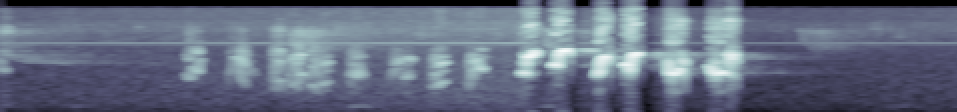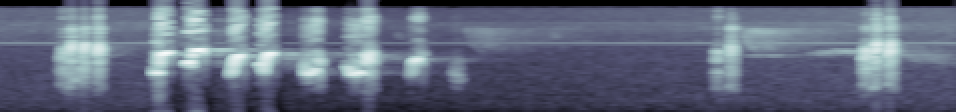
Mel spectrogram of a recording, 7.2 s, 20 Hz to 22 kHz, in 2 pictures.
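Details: Dok Taeng bird singing on 8 September 2023. Quick, accelerating chirps run into loud, rapid phrases of sharp whistled notes, repeated after a brief silence, then a few isolated calls.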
